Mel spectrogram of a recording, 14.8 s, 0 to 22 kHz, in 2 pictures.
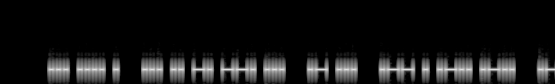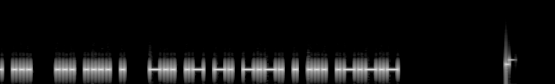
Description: Morse code, heard as a keyed tone, about 25 wpm, 700 Hz. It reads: SHE SINGS AS WELL AS SHE DANCES.
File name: practice / 25wpm / Sentences with 3-Word Phrases - 25wpm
